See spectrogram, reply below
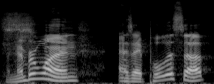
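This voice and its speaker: A man's voice: high-pitched, big pitch swings, normal speed, a crowd in the background. A man co-hosting a casual movie chat show, blunt and opinionated, swearing freely. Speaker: co-host of a video game movie chat show.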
